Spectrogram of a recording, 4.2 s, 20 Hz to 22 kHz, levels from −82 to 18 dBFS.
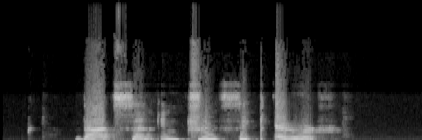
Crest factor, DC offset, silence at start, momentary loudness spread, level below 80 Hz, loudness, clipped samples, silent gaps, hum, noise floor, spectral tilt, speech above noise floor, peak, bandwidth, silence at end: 12 dB; under 0.1%; 0.3 s; 9 LU; -46 dBFS; -8 LUFS; 0.2%; none; none; -59 dBFS; -1.5 dB/octave; 50 dB; 0 dBFS; over 20 kHz; 0.85 s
